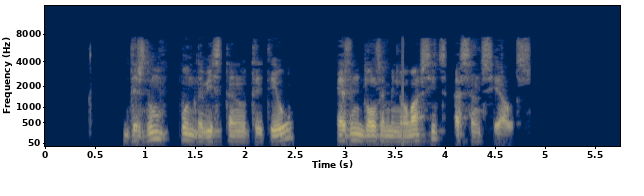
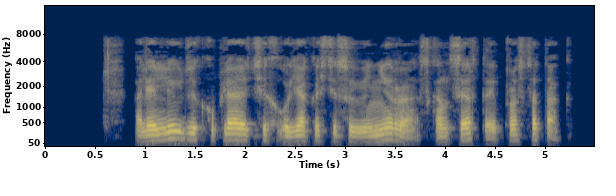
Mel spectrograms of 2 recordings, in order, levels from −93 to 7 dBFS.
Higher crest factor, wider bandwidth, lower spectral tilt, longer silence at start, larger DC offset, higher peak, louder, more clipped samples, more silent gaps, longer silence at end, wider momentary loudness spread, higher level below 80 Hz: about the same, 22 dB vs 18 dB; about the same, 7.8 kHz vs 8 kHz; about the same, -5 dB/octave vs -4.5 dB/octave; first, 0.8 s vs 0.6 s; neither; second, -6 dBFS vs -2 dBFS; second, -28 LUFS vs -20 LUFS; neither; first, 1.26-1.35 s, 2.50-2.91 s, 4.03-4.09 s vs 0.82-0.89 s; first, 0.9 s vs 0.35 s; about the same, 10 LU vs 10 LU; second, -68 dBFS vs -62 dBFS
